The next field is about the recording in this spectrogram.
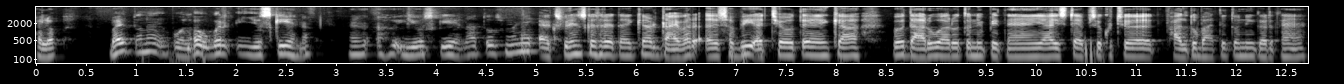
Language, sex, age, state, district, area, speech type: Hindi, male, 18-30, Madhya Pradesh, Ujjain, urban, spontaneous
